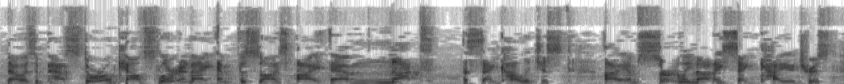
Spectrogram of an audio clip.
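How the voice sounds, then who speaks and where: A man's voice: sits high, pushed and bright, slight background noise, poor audio. A middle-aged or older man, a rabbi giving a religious lesson, reading a text and commenting on it in an emphatic, skeptical, questioning way.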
